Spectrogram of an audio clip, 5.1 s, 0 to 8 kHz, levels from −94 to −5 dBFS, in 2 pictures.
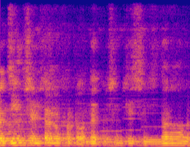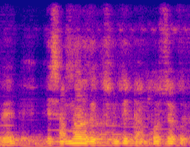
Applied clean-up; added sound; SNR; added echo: neural separator model SepFormer DNS4.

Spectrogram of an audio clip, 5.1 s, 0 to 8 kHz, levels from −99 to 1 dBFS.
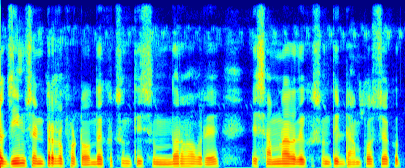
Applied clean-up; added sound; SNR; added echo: none; none; none; none.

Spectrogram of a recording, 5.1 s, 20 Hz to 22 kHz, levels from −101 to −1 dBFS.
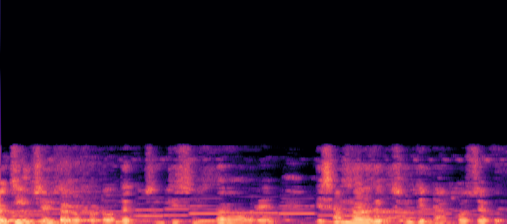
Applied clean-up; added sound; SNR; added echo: classical method WPE with log-MMSE.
